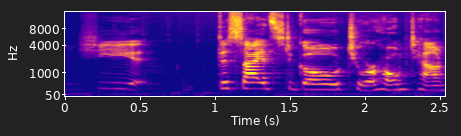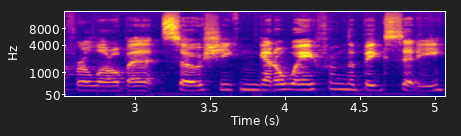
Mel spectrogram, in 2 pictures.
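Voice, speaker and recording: Over music in the background, a woman talks with an animated tone at a fairly quick pace, her medium pitch showing ordinary pitch variation. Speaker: YouTuber reviewing K-dramas. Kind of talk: casual vlog recommendations. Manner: fast.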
